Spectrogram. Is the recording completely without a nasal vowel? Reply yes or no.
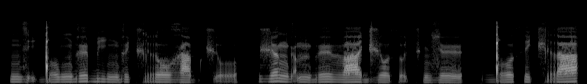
yes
